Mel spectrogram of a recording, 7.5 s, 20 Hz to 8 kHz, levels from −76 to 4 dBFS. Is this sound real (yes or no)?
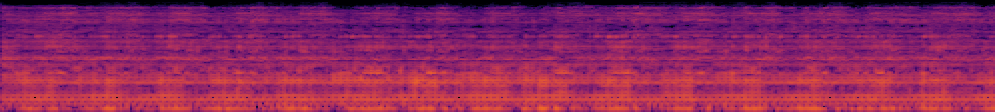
no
